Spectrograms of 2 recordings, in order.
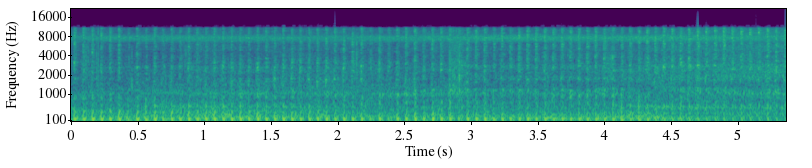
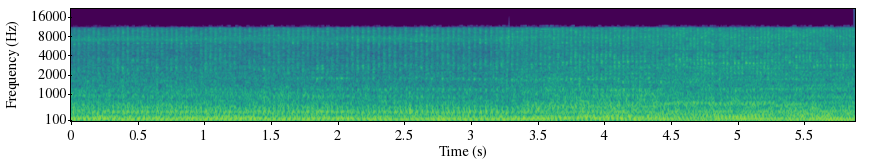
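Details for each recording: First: Hammerhead off-road go-kart with a 150cc GY6 engine, cold start: it chugs about four pulses a second, uneven with dips, and can't get enough fuel to keep going, running lean from contaminated fuel clogging the carburetor. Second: 150cc GY6 engine in Hammerhead off-road go-kart, after carburetor rebuild removing water and jelly contamination; steady, even low putter with no stumbles or misses, runs smooth and healthy now.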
